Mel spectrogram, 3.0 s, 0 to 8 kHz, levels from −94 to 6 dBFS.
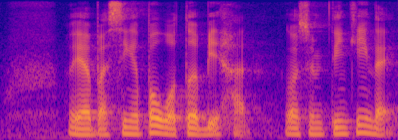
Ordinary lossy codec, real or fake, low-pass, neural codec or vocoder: none; real; none; none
